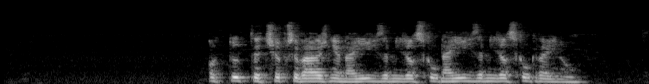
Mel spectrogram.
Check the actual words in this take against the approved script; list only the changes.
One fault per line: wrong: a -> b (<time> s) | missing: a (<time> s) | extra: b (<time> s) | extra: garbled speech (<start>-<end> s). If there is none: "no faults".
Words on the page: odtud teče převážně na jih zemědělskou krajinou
extra: na jih zemědělskou (4.4 s)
